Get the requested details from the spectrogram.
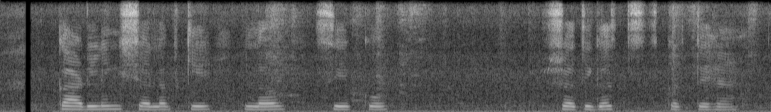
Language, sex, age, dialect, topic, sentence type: Hindi, female, 18-24, Marwari Dhudhari, agriculture, statement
